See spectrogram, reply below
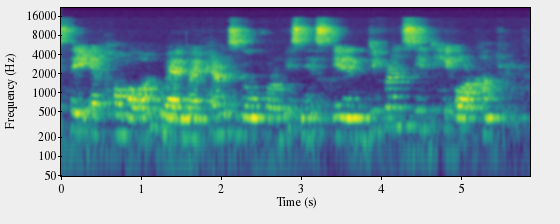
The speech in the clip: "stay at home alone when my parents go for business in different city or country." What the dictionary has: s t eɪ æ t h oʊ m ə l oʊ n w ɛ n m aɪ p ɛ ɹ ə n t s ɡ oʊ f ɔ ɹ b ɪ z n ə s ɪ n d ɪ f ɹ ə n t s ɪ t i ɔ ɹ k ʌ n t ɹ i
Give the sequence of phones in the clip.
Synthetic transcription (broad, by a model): s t eɪ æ t h oʊ m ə l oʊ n w ɛ n m aɪ p ɛ ɹ ə n t s ɡ oʊ f ɔ ɹ b ɪ z n ə s ɪ n d ɪ f ɹ ə n t s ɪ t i ɔ ɹ k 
